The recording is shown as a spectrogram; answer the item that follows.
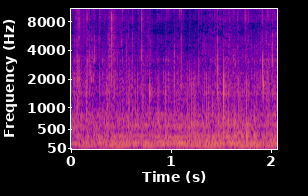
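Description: Wet, bubbly crackling of a foamy cleaning liquid being stirred into a mound of Ajax powder cleanser, a dense run of small pops and crackles.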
